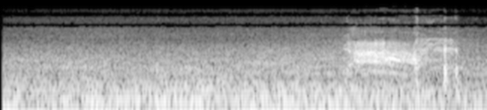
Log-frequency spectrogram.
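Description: Steady background rumble and hiss. About four and a half seconds in, a man gives a loud, drawn-out shout lasting about a second, falling slightly in pitch.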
